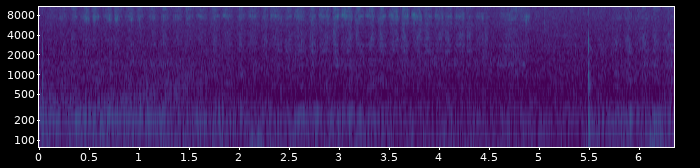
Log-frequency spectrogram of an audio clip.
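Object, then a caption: Plastic stylus tip on glass tablet screen. The plastic tip of an Apple Pencil scribbles back and forth over the glass touchscreen of a solid, flat iPad tablet, making a steady, quiet scratching rub. Near the end, a single short, sharp tap stands out above the scratching.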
